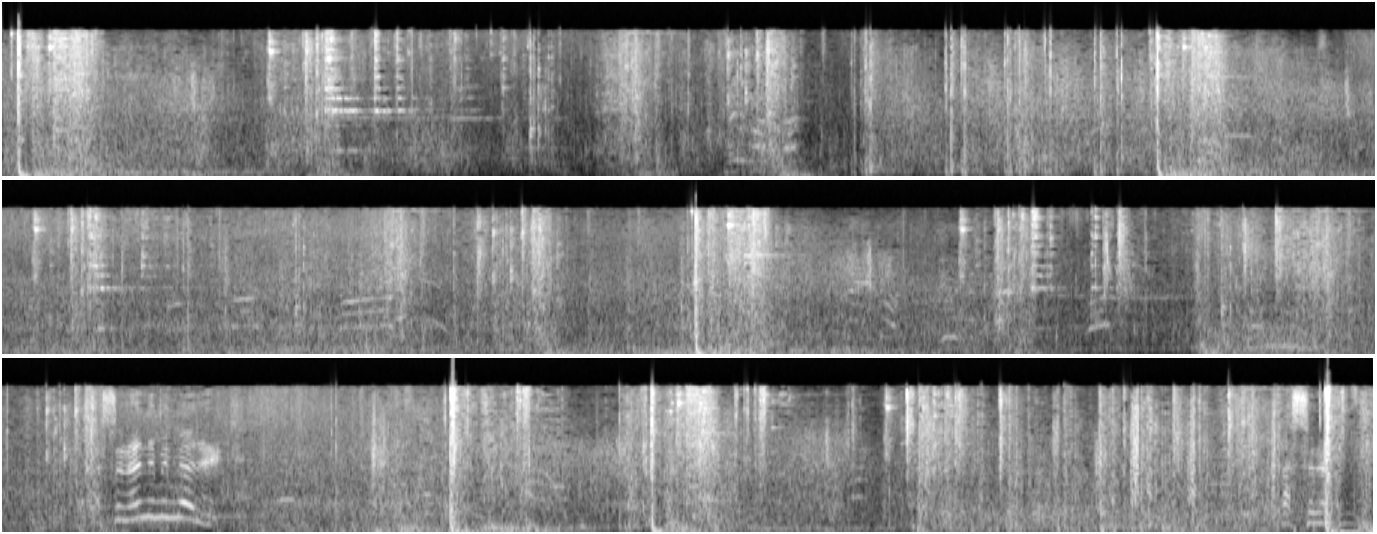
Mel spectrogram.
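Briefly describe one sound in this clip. Gunfire crackles and pops constantly nearby and far off.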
